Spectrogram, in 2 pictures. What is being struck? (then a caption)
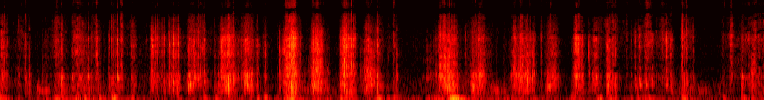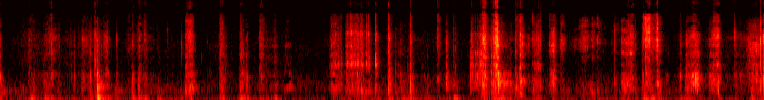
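Small printed cardboard box. Fingertips and nails tap on the printed sides and inner flaps of a small, empty, hollow printed cardboard retail box that is open at one end. The result is a quick, uneven patter of dry, papery taps and light scratches, bright and crisp with almost no ring, coming in dense bursts separated by brief pauses.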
